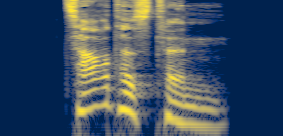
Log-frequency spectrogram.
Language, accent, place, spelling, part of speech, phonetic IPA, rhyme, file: German, Germany, Berlin, zartesten, adjective, [ˈt͡saːɐ̯təstn̩], -aːɐ̯təstn̩, De-zartesten.ogg
- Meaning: 1. superlative degree of zart 2. inflection of zart: strong genitive masculine/neuter singular superlative degree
